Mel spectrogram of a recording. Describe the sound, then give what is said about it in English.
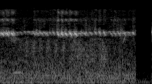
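A cricket sound effect chirps in a high, steady trill that stutters unevenly, then abruptly cuts out for a moment before resuming; no voices. “All right, that's a terrible cricket sound effect. Hey, it was. It was like a stuttering cricket.”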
